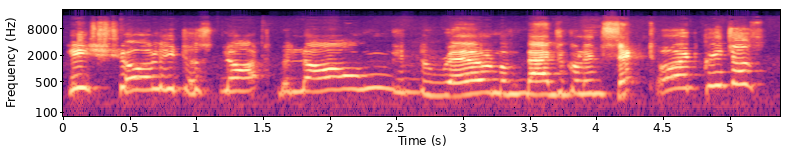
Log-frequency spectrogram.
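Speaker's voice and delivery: very high, squeaky fairy creature; high fantasy insect voice. Acted. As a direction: squeak like a tiny winged creature. Eighties fantasy scene.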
